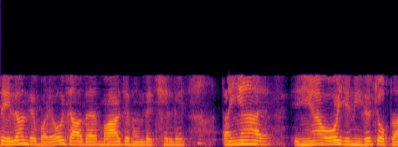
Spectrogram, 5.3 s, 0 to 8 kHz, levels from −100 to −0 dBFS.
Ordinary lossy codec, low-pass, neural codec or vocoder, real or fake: AAC, 16 kbps; 7.2 kHz; codec, 16 kHz, 4 kbps, FunCodec, trained on Chinese and English, 50 frames a second; fake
